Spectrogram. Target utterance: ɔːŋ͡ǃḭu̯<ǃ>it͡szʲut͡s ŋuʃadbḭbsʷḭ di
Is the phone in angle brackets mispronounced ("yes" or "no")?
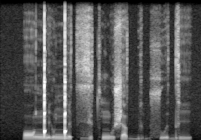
yes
